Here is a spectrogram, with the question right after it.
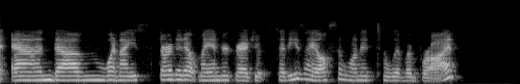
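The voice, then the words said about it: Canadian English accent. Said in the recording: “you can hear from my accent, I'm not originally from the UK. I'm Canadian.”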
